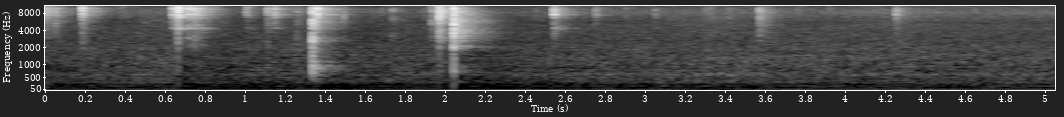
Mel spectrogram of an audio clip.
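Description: Sharp clicks and taps of a plastic mixer jar against a steel pudding mould as thick custard batter is poured into it, many in the first two seconds and then only a few faint ticks.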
